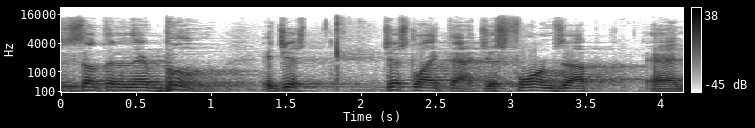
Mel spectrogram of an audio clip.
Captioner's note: snaps fingers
